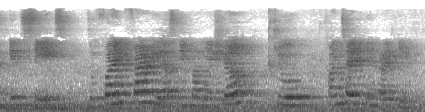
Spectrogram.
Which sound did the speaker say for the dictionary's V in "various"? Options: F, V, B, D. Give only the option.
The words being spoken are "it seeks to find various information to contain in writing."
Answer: F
